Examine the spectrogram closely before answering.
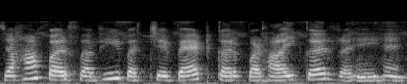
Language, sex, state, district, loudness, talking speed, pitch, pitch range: Hindi, female, Madhya Pradesh, Katni, -15 LUFS, 130 wpm, 195 Hz, 185-220 Hz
